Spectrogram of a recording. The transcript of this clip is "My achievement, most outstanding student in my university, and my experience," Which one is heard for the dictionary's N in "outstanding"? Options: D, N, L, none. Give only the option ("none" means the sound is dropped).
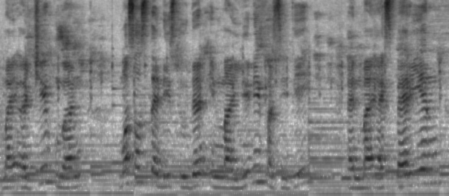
none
